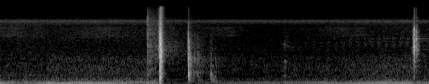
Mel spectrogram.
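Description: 10-point Viper S400 crossbow firing a bolt: a sharp crack of the release about a second and a half in, a second snap just after it, and a faint knock about half a second later as the bolt strikes the deer target.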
